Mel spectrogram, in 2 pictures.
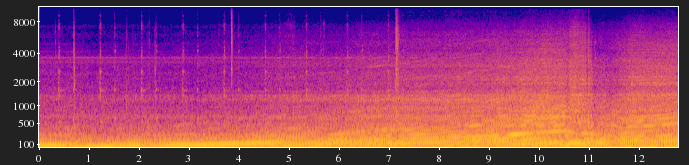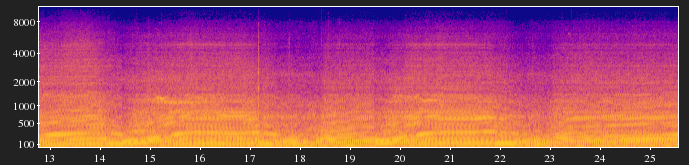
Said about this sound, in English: Let's go for a little drive.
